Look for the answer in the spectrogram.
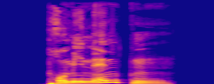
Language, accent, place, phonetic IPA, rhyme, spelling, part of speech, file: German, Germany, Berlin, [pʁomiˈnɛntn̩], -ɛntn̩, prominenten, adjective, De-prominenten.ogg
- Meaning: inflection of prominent: 1. strong genitive masculine/neuter singular 2. weak/mixed genitive/dative all-gender singular 3. strong/weak/mixed accusative masculine singular 4. strong dative plural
